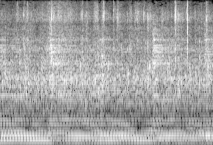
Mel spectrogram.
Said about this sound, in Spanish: Dale un fuerte aplauso al Señor.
